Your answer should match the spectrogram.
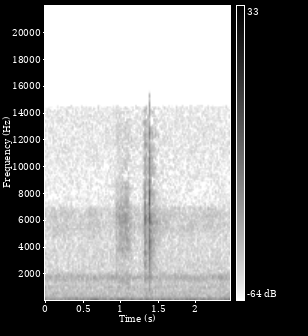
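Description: Near silence, with a couple of faint high clicks a little over a second in: an arrow being handled and nocked on a recurve bow.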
